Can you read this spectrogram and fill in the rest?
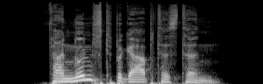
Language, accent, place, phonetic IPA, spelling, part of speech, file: German, Germany, Berlin, [fɛɐ̯ˈnʊnftbəˌɡaːptəstn̩], vernunftbegabtesten, adjective, De-vernunftbegabtesten.ogg
- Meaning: 1. superlative degree of vernunftbegabt 2. inflection of vernunftbegabt: strong genitive masculine/neuter singular superlative degree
